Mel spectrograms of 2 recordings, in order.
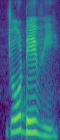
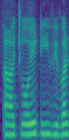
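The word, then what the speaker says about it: joie de vivre: नाउ, नो, जोडीवी, जोडेवी, तो ये जो जोडेवी है ये एक फ्रेंच वर्ड है, तो ये जोए डी वीवर नहीं बोलेगा, जोडीवी।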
